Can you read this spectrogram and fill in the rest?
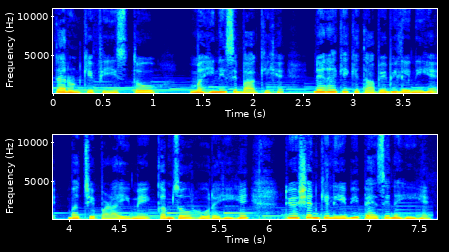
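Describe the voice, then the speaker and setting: A woman's voice: medium pitch, moderate pace, dark tone, faint music behind, natural voice. A woman voicing an earnest, resourceful young village wife and mother in a Hindi cartoon story. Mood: worried.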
